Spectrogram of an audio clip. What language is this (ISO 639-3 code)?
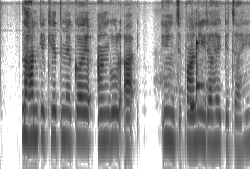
mai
